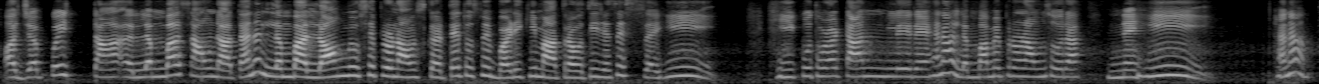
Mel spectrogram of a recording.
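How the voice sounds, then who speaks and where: A woman's voice: high-pitched, steady tone, moderate pace, few pauses, pushed and bright, no echo. A woman teacher giving a patient spoken lesson, spelling out each letter and sound one at a time. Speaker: English teacher.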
